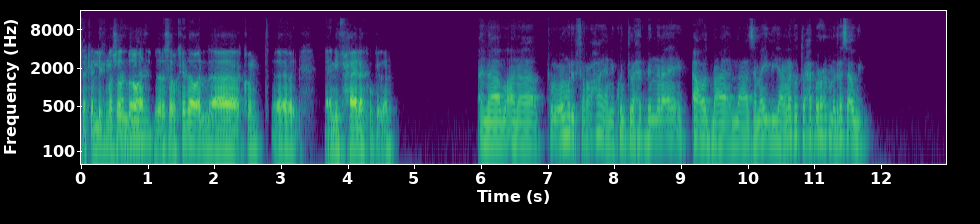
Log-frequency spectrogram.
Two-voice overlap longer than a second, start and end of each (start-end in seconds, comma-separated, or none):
none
